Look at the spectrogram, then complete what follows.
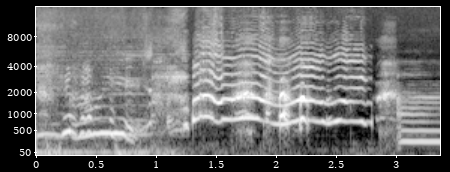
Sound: screams

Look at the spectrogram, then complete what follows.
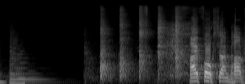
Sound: clapping

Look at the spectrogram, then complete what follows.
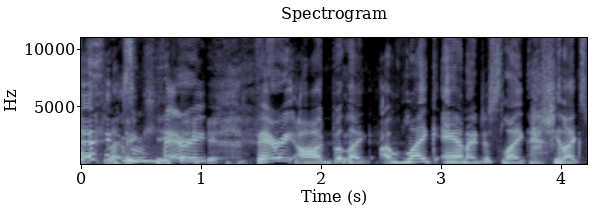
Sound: laughs

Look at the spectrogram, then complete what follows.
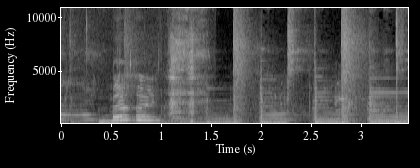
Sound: laughing; soft upbeat music

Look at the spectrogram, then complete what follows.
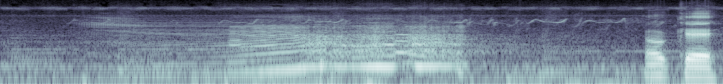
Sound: cow mooing

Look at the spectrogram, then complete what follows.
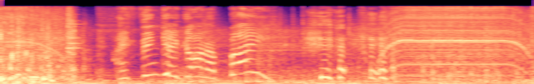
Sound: giggling

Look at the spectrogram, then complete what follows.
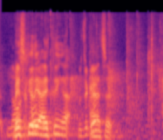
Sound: audience applauding

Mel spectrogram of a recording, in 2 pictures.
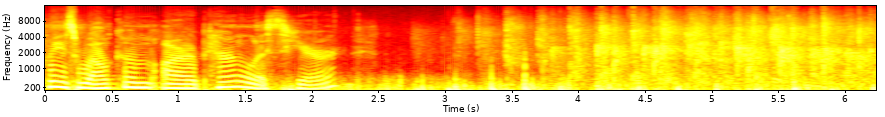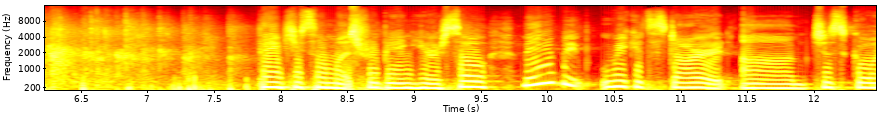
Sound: applause

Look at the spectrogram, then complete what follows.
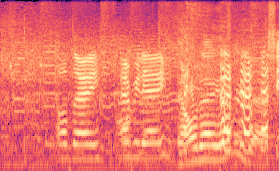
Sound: laughs

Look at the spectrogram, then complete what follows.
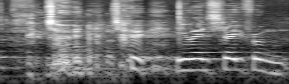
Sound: everyone laughing

